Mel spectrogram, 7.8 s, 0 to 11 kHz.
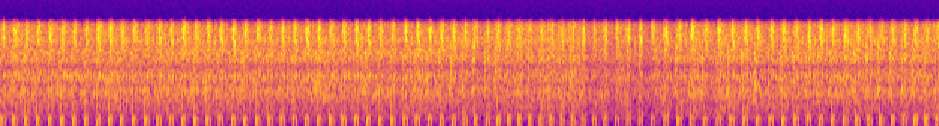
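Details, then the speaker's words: Kohler Magnum 16 hp (K361 block), a used engine for a Bolens 1256 tractor. A strong, steady single-cylinder thump at an even, unhurried speed with no misses or surging; running well. "yeah so I'm pretty impressed with it so far"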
